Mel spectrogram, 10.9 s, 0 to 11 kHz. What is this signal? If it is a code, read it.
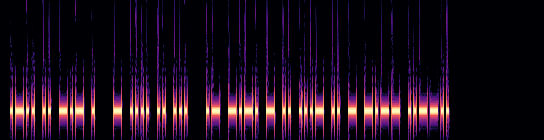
Morse code, heard as a keyed tone, about 22 wpm, 700 Hz. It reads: LIKE THIS ACTIVITY?
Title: Sentences from Top 1000 Words - Review Part 4 - 22wpm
